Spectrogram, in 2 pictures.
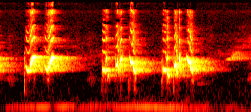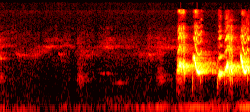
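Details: Greater green leafbird delivering clusters of two or three throaty whistled notes, a long pause, then another burst of similar paired whistles, with a faint low hum underneath.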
